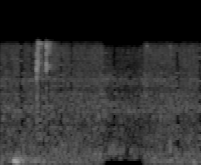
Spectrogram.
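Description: A couple of faint clicks within the first half second over low room hiss: a computer mouse clicking to advance a presentation slide.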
